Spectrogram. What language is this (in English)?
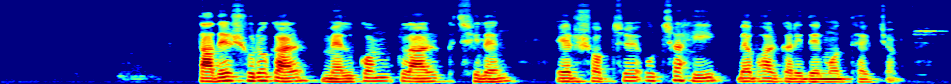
Bangla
